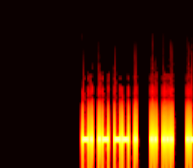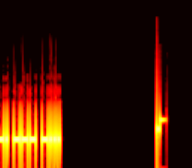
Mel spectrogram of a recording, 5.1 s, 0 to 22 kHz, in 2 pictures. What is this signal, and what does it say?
Morse code, heard as a keyed tone, about 44 wpm, 700 Hz. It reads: NAME IS ROB
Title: Common QSO Phrases 45wpm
